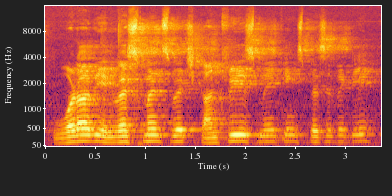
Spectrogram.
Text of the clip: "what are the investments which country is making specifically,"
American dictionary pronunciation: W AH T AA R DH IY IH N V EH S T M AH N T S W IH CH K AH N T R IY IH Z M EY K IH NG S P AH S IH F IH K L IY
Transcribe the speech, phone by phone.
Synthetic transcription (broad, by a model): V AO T AA R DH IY IH N V EH S T M AH N T S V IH CH K AH N T R IY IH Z M EY K IH NG S P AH S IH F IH K L IY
